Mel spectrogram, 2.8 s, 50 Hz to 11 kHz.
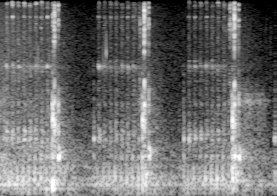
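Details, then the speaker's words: Spectra electric breast pump in let-down (massage) mode, fixed 70 cycles per minute with adjustable vacuum, meant to stimulate let-down: rhythmic whirring suction cycles, each ending with a click. "can hear how that changed the suction and what this one does this one has a set cycle per minute of 70 so it's going to do 70 cycles a minute no matter what"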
